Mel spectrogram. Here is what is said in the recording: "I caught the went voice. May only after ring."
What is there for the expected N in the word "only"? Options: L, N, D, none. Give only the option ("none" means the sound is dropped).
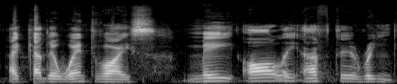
none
